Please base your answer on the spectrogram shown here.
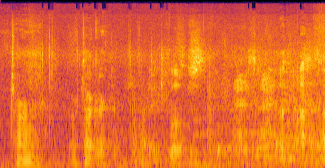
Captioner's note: chuckles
